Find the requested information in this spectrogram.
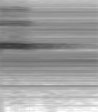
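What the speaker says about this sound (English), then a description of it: "Down to Gilray, who got the shot off, but it was just after the buzzer" Game-ending buzzer at a box lacrosse game between the Oshawa Outlaws and St Catharines Shockwave, a steady high electronic tone sounding loud for about a fifth of a second before cutting off into arena noise.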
